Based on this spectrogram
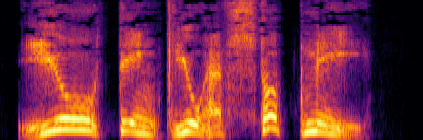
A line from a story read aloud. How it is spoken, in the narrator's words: he thundered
